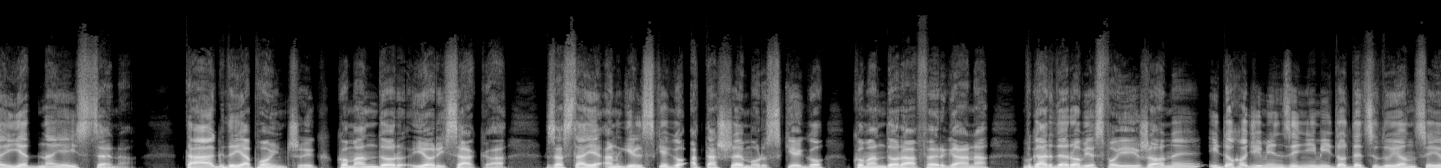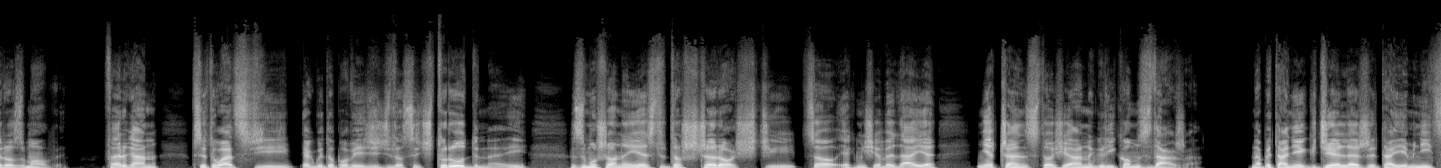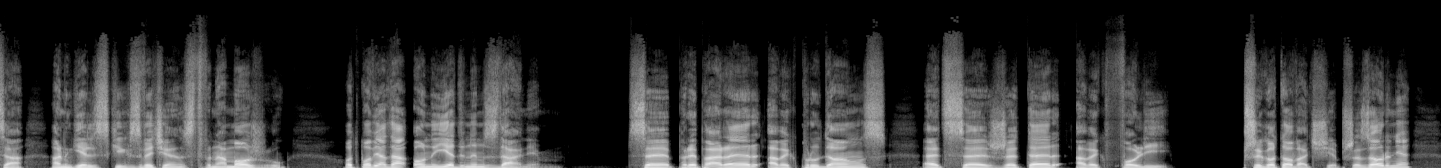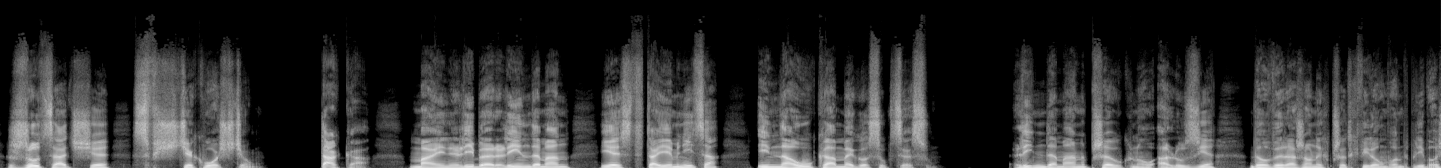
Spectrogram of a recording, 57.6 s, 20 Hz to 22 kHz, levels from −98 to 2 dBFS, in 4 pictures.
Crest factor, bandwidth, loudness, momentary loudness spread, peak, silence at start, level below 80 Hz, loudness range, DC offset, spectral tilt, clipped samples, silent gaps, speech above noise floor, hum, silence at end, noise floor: 16 dB; 15 kHz; -17 LUFS; 11 LU; -2 dBFS; 0 s; -46 dBFS; 3 LU; under 0.1%; -5.5 dB/octave; under 0.1%; 26.46-26.90 s, 40.58-41.25 s, 45.91-46.44 s, 52.69-53.32 s; 71 dB; none; 0 s; -87 dBFS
